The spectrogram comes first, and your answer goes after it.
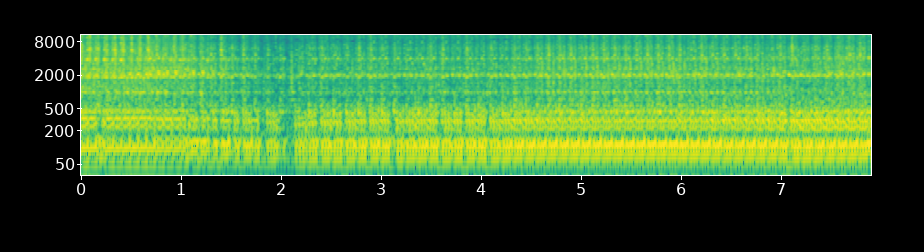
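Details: Barn-find 1979 Honda Prelude (sat for years) on its first start, fed gasoline from a water bottle. Loud idle with a heavy, deep knock about four per second from the bottom end. Owners say rod knock, suspected reason it was parked.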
